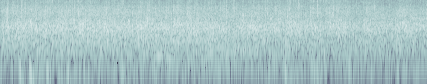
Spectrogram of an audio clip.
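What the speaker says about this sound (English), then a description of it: "Let's give them a big round of applause." Steady, dense applause from a large crowd at a Minnesota Supreme Court session, continuous and fairly loud throughout with no talking over it.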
